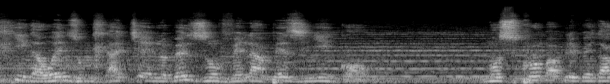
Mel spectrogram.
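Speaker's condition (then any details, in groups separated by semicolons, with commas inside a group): No condition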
